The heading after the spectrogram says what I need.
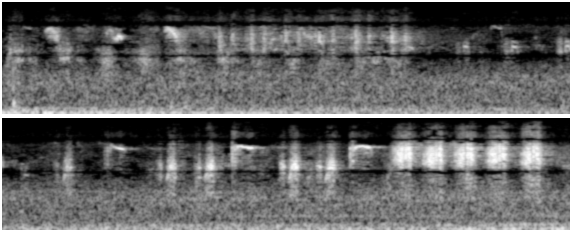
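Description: Eurasian tree sparrow giving sharp, high chirps about three a second, growing louder and busier toward the end, over a thin steady high whine.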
